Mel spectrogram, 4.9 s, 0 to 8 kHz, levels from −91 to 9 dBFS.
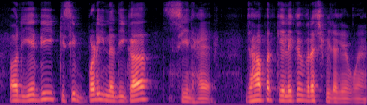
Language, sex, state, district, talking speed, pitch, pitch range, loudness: Hindi, male, Bihar, Gopalganj, 220 wpm, 140 Hz, 115-155 Hz, -22 LUFS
